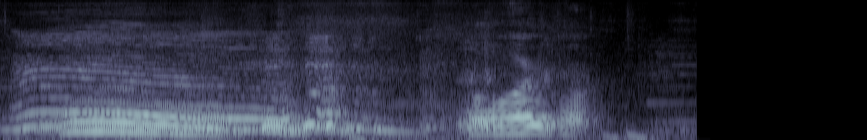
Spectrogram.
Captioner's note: all moan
